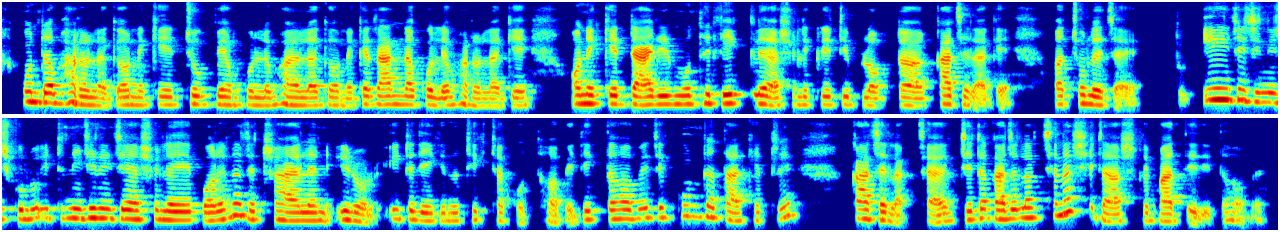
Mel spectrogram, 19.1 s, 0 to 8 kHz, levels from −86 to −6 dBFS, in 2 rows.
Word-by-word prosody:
কোনটা 225 -2 +4
ভালো 195 -6 +2
লাগে। 145 0 -4
অনেকের 165 +1 -4
যোগ 180 -1 0
ব্যায়াম 170 -2 0
করলে 160 -1 -2
ভালো 165 -2 +2
লাগে। 155 +1 -2
অনেকের 150 +4 -2
রান্না 180 0 +3
করলে 165 -3 +1
ভালো 165 -5 -2
লাগে। 145 +2 -3 0.4
অনেকের 190 -1 +3
ডায়রির 180 +1 +7
মধ্যে 185 +2 0
লিখলে 195 -1 +4
আসলে 170 +2 -6
ক্রিয়েটিভ 170 0 -4
ব্লকটা 155 +1 -1 0.2
কাজে 180 -2 +3
লাগে 90 0 -4 0.4
বা - - 0
চলে 180 -3 +4
যায়। - - -5 0.3
তো - - -16 0.2
এই 280 - +10
যে 270 - +3
জিনিসগুলো 215 -1 0
এটা 220 0 -12
নিজে, 220 +1 +4
নিজে 210 -1 +1
আসলে 195 -1 +1 0.2
বলে 175 +2 +3
না - - +4
যে 190 - +1
trial 175 -3 +2
and 175 -1 -3
error? 165 -6 +1 0.2
এটা 210 -1 -4
দিয়ে 170 -1 0
কিন্তু 170 0 -5
ঠিকঠাক 185 -2 -9
করতে - - -14
হবে। - - -6
দেখতে 195 +1 -3
হবে 210 +1 +1
যে 230 - -1
কোনটা 260 -2 -4
তার 170 -3 +1
ক্ষেত্রে 180 +6 -9 0.5
কাজে 205 -3 +3
লাগছে। - - -9
আর 150 - 0
যেটা 190 +3 0
কাজে 200 +1 +4
লাগছে 230 +1 -1
না - - +6
সেটা 180 - -4
আসলে 155 +2 -8
বাদ 155 0 +4
দিয়ে - - -5
দিতে 180 - -13
হবে। 185 - -11
180 Hz, 205 wpm, -21 LUFS, 165-205 Hz, 0.5 s, এই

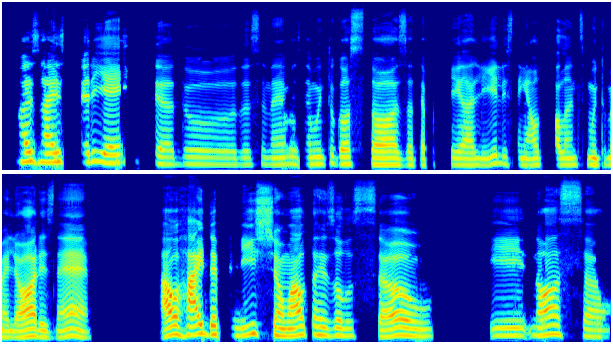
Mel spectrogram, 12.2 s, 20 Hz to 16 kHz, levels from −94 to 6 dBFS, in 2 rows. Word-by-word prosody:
Mas 200 0 +1
a 195 0 +3
experiência 195 -2 -1 0.5
do 150 -2 -10
do 145 0 -14
cinema 145 0 -9
é 150 - -11
muito 155 +2 -7
gostosa, 145 -3 -1
até 135 +1 -9
porque 140 +2 -11
ali 135 +2 -4
eles 160 -4 -9
têm 140 - -8
alto-falantes 140 +1 -7
muito 140 -1 -4
melhores, 135 0 +3
né, 140 -1 +1 0.7
all 190 - +8
high 180 +4 +8
definition, 175 -3 +1
alta 180 +3 +5
resolução 160 -1 0 0.6
e, 165 +1 -4
nossa 170 -4 0
155 Hz, 125 wpm, -24 LUFS, 140-170 Hz, 0.7 s, all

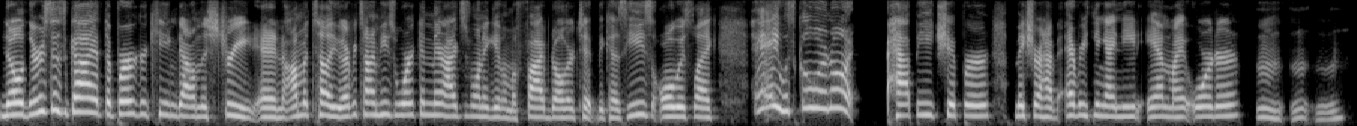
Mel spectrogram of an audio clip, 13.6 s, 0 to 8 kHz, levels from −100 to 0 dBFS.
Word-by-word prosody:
No, 275 +2 +7
there's 315 +6 +3
this 375 -4 +2
guy 340 -1 +7
at 305 - -1
the 285 - +3
Burger 295 +1 +3
King 270 -1 -6
down 235 -2 +1
the 230 - -1
street, 230 -2 -1
and 220 -1 +1
Imma 245 +5 0
tell 270 0 +2
you, 230 -1 +2
every 245 +4 0
time 280 0 +1
he's 280 -1 -4
working 275 +1 -1
there, 270 -2 0
I 245 0 +2
just 245 +1 -14
wanna 235 -2 -3
give 220 -1 -2
him 195 - -6
a 185 - -6
$5 210 0 0
tip, 200 -1 -4
because 195 0 -5
he's 265 +2 -3
always 230 0 +2
like, 215 -2 -1 0.3
"Hey, 415 +6 0
what's 360 -1 0
going 435 -1 0
on?" 435 -1 +2 0.4
Happy, 265 +1 0
chipper, 255 -1 0 0.2
make 245 0 +1
sure 250 0 0
I - - -2
have 225 -1 -2
everything 260 -1 -1
I 235 - +1
need 235 0 -4
and 230 +1 -2
my 220 0 -2
order. 240 +3 -1 0.2
Mm 200 -4 -7
mm 205 +1 -12
mm. 175 +5 -13
245 Hz, 225 wpm, -23 LUFS, 225-275 Hz, 0.4 s, No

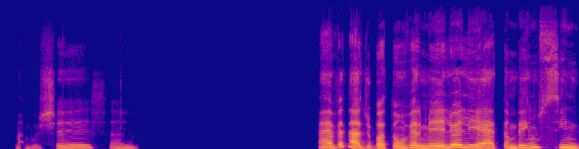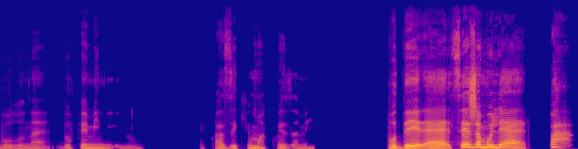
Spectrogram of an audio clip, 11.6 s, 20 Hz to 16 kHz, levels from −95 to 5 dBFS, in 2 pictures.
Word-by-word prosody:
Na - - -25
bochecha. 220 +8 -12 2.0
É 245 -1 0
verdade, 165 -7 0
o - - -17
batom 195 +4 -1
vermelho 220 +1 +2
ele 245 -2 +4
é 225 +1 +2
também 225 -1 -2
um 245 - +1
símbolo, 220 -12 -2
né, 155 +2 -20
do 160 +1 -20
feminino. 160 -3 -14 0.6
É - - -33
quase 185 +1 -13
que 200 - -23
uma 195 -2 -7
coisa 170 -2 -18
meio. 165 -1 -20 0.7
Poder 205 -3 +4
é, 195 +2 +1
seja 275 +1 +3
mulher, 245 -6 +2 0.2
pá! 285 -2 -5
205 Hz, 135 wpm, -20 LUFS, 170-235 Hz, 2.0 s, ele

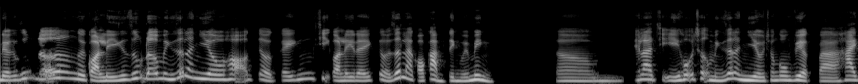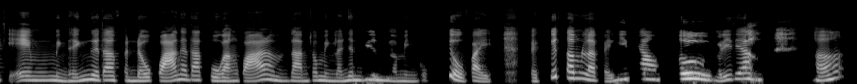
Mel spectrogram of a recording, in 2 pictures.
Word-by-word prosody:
được 195 0 +1
giúp 275 +3 -3
đỡ, 295 +2 +1
người 225 - +2
quản 190 -5 +4
lý 175 +5 +1
giúp 275 +5 -2
đỡ 255 -1 +2
mình 255 -3 0
rất 270 - -2
là 365 - 0
nhiều, 245 -6 +2
họ, 230 -2 -2
kiểu, 190 -7 -4
cái 190 +2 -4 0.2
chị 285 - -8
quản 175 -1 0
lý 175 0 -1
đấy, 175 +1 -2
kiểu, 200 -7 -4
rất 295 - +1
là 280 - 0
có 170 -5 -3
cảm 170 - +1
tình 165 -1 -2
với 165 +3 -1
mình. 200 -8 +3 0.6
Ờm, 160 0 -6
thế 220 - -4
là 230 - +3
chị 170 -1 -7
ấy 185 - +1
hỗ 225 +2 -1
trợ 220 - -6
mình 180 -2 0
rất 260 - +1
là 265 - -1
nhiều 190 -5 +4
trong 190 +3 -4
công 195 -1 0
việc, 195 -3 +3
và 155 -1 -3
hai 200 +5 +1
chị 200 - -16
em 195 +1 0
mình 170 -4 -1
thấy 160 +1 -2
người 210 +1 +2
ta 200 0 +1
phấn 165 -2 -3
đấu 165 +1 0
quá, 165 0 +4
người 225 0 -1
ta 205 -1 -1
cố 170 -3 -3
gắng 165 0 0
quá 155 +8 +3
làm 195 -7 -2
làm 165 -1 -2
cho 190 - -7
mình 175 -4 -1
là 155 - -4
nhân 195 +3 0
viên 200 -3 -1
mà 150 - -8
mình 145 -2 -7
cũng, - - -23 0.2
kiểu, 190 -9 +2
phải 135 -3 -1 0.4
phải 150 -2 -8
quyết 355 +3 +2
tâm 290 -3 +4
là 210 -7 +3
phải 140 +1 -7
đi 220 - -3 0.2
theo. 240 - +5 0.3
Ừ, 255 - +7 0.3
phải 165 - -4
đi 220 - -1
theo. 260 +1 +3 0.7
Đó. 225 - 0
190 Hz, 285 wpm, -24 LUFS, 165-225 Hz, 0.7 s, Ừ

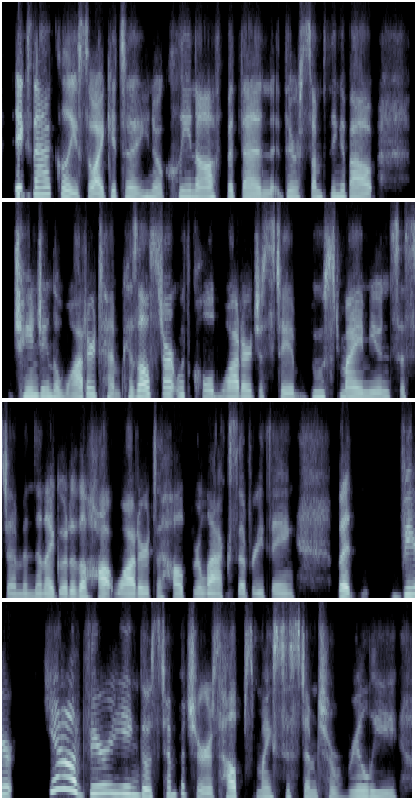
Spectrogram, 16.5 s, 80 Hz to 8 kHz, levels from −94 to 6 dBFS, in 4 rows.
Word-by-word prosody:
Exactly, 280 - +4
so - - -2
I 170 - +6
get 210 +2 -6
to, 185 -2 -1
you 200 - -6
know, 185 - -2
clean 225 +5 -4
off, 200 +1 +2
but 205 - -4
then 185 -1 +1
there's 195 -2 -4
something 205 +4 -5
about 185 -4 +1 0.5
changing 245 +2 +2
the 205 - -1
water 175 +10 +1
temp. 235 - -7
'Cause 190 +3 -5
I'll 240 - +8
start 275 -1 +1
with 255 -1 -5
cold 215 -2 -5
water 210 0 +2
just 200 -1 -5
to 180 -4 -1 0.2
boost 200 +3 -3
my 195 -2 +2
immune 190 +1 -1
system, 165 -3 -7
and 160 +1 -8
then 170 0 -3
I 180 - +3
go 190 +1 -2
to 200 - -1
the 200 - +3
hot 185 0 +3
water 180 0 +3
to 185 - -11
help 175 -1 -2
relax 170 -4 0
everything, 165 0 -5 0.4
but, 205 -3 +5 0.4
var 275 +8 +2 0.4
Yeah, 475 0 +8
varying 315 -2 +2
those 250 -3 0
temperatures 265 - -1
helps 205 0 +2
my 190 -1 -4
system 200 -1 -4
to 190 0 -3
really 190 0 -4
200 Hz, 195 wpm, -23 LUFS, 180-235 Hz, 0.5 s, I'll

